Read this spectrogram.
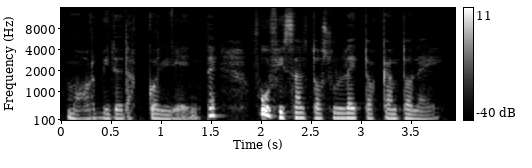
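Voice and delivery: plain reading voice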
